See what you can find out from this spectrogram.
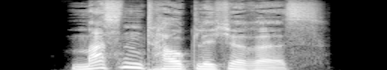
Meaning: strong/mixed nominative/accusative neuter singular comparative degree of massentauglich
- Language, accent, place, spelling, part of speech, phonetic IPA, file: German, Germany, Berlin, massentauglicheres, adjective, [ˈmasn̩ˌtaʊ̯klɪçəʁəs], De-massentauglicheres.ogg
